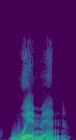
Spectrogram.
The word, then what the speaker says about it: women: Repetindo, women. Gente, a palavra tem um o na primeira sílaba. Por que a gente fala com som de i?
